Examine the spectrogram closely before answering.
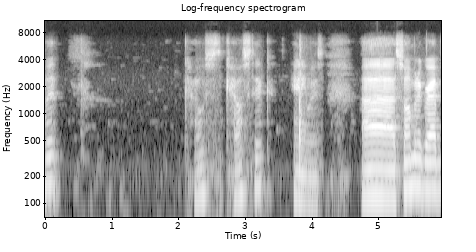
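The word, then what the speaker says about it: caustic: can't pronounce that but it's spelled CA you like acoustic but with a c in front of it house kostik anyways so I'm gonna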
